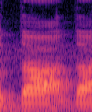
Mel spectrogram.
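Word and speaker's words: the: क्या पढ़ेंगे ठीक है अगर एलिफेंट है उसके पहले भी दी लग सकता है क्योंकि एलिफेंट के पहले लगता है ये वॉवेल है तो क्या करेंगे दी एलिफेंट तो वॉवेल के पहले अगर आप लगाना चाहते हैं तो उसको दी पढ़ेंगे ठीक है अगर कंसोनेंट के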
